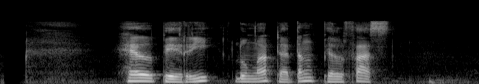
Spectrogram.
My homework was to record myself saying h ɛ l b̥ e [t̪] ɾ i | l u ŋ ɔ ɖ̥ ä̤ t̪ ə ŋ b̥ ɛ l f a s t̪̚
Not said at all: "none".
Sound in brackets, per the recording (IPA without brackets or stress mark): none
